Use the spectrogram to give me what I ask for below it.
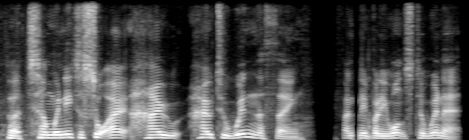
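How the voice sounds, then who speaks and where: With lively intonation and a pitch on the high side, this British man talks a little fast, recorded with clean studio sound and no room sound. He's hosting a casual CB radio livestream from his indoor radio room, rambling, musing aloud and making chummy asides to viewers.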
